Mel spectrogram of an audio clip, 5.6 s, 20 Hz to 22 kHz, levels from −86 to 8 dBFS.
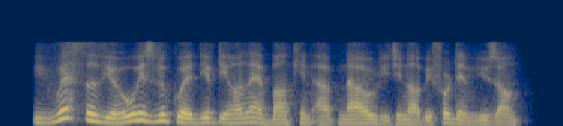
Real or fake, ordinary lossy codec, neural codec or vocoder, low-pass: fake; none; codec, 16 kHz, 0.2 kbps, FocalCodec; 5.4 kHz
